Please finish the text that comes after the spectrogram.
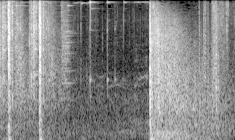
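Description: Gunfire in Call of Duty: Modern Warfare comes in a few sharp shots. Two quick reports sound close together, and a louder blast follows a moment later, all fairly faint under a quiet background.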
